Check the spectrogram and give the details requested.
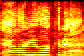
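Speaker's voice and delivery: play-acted, very high, furious scream. Retelling how a woman in the street screamed at the speaker, retelling a woman's scream. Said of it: "screamed at me like".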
